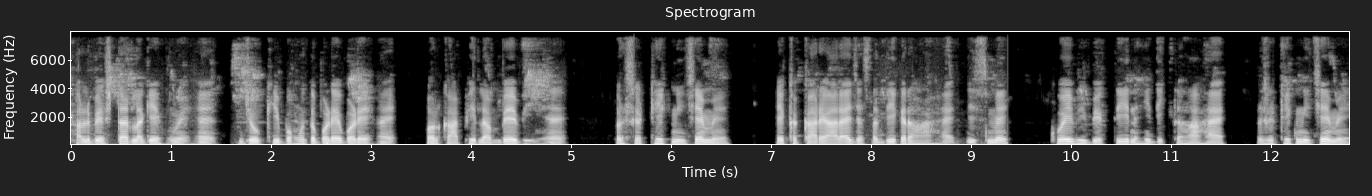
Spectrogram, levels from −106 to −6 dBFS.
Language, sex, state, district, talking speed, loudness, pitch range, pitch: Hindi, male, Chhattisgarh, Balrampur, 180 wpm, -20 LUFS, 120-135 Hz, 125 Hz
